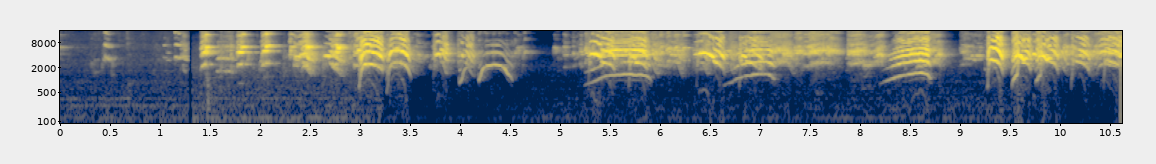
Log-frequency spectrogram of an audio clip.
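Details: Rapid scratchy chatter from a pet Indian ring-necked parrot, mixed with louder rising screeches that repeat several times a second in lively bursts.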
